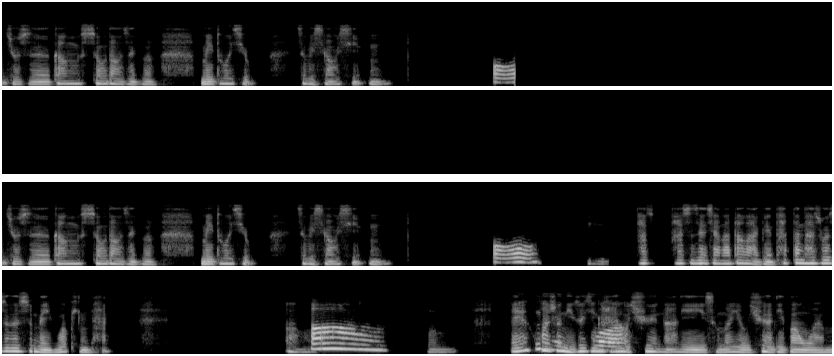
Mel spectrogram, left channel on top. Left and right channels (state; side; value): drops out; left; at 5.2 s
